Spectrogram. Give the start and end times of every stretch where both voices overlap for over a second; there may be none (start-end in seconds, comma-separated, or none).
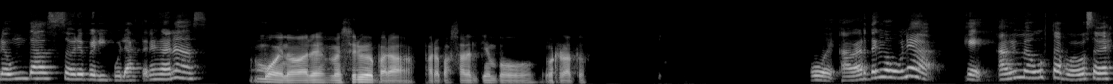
none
